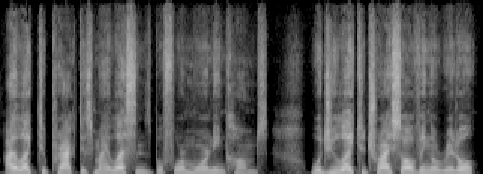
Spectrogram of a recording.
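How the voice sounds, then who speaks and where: A kindly magical classroom blackboard, voiced by a woman, talks like a friendly teacher in a fairly high, clear voice. It speaks slowly, as in a bedtime storybook. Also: fairly even intonation, warm tone, no echo, clean studio sound, close to an everyday voice. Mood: friendly, teacherly. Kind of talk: children's bedtime story character acting.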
